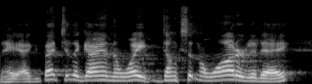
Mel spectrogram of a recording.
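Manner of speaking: mock rowdy, high-pitched, jeering heckle shout. Retelling spectators on a hill betting on golfers: imitating fans shouting a heckle. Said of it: "they'd be shouting".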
